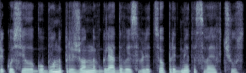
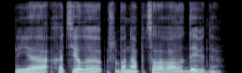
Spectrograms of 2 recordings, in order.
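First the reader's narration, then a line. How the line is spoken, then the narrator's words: Displeased grumble. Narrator (Russian): недовольно пробурчала рыжая Мелисса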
